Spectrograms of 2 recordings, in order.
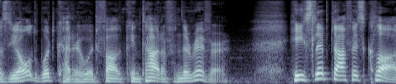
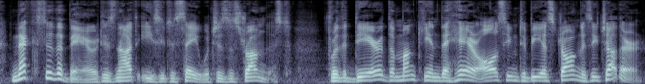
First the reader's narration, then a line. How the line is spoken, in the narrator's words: said Kintaro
